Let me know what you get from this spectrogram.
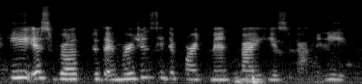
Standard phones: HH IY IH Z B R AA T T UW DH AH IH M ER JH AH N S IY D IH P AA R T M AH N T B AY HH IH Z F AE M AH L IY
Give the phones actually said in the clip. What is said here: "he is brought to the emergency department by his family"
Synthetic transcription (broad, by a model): HH IY IH S B R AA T T UW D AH IH M ER JH AH N S IY D IH P AA R T M AH N T B AY HH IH S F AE M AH L IY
